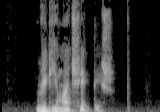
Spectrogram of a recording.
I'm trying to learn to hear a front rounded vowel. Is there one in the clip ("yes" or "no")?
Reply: yes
